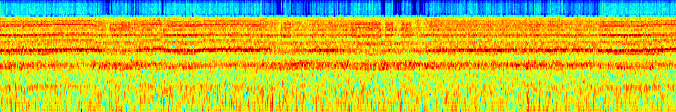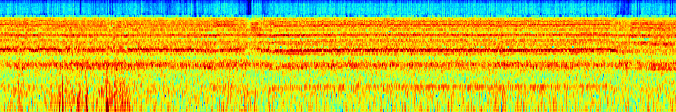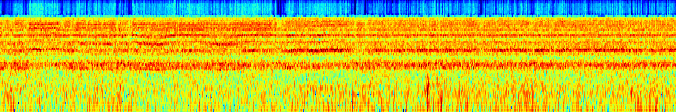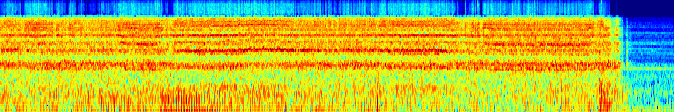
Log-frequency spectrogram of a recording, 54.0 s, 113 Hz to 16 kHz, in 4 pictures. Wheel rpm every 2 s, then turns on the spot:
220, 230, 230, 230, 230, 230, 220, 230, 240, 220, 210, 210, 220, 220, 230, 220, 220, 230, 230, 230, 230, 230, 210, 230, 210, 210, 120.
none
